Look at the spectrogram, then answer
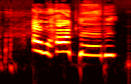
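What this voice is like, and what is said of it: Imitates a cartoon character's voice. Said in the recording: “I'm just cosplaying Cleveland Jr. ... that's a good impression.”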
